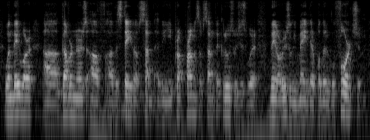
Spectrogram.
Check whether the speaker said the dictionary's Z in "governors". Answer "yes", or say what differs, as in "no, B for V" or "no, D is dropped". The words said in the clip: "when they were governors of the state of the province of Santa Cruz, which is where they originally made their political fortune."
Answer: yes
